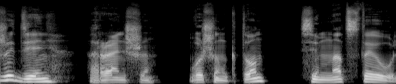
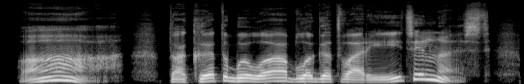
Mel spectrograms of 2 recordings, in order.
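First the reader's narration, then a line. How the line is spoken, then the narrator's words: Drawn-out sarcastic tone. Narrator (Russian): протянул язвительно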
